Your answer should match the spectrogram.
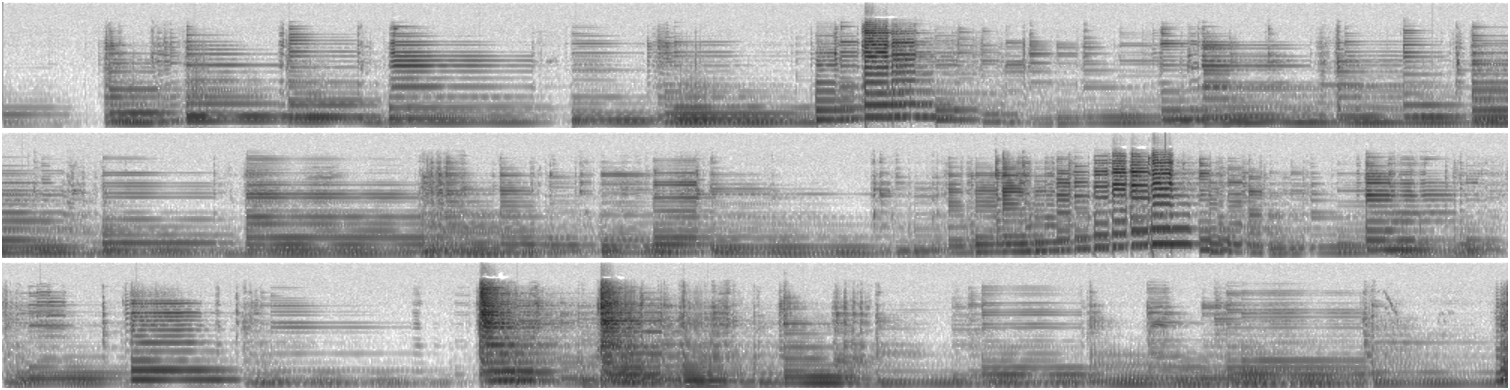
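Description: Electric guitar, a Telecaster-style instrument, playing a melodic passage of single notes and chords through a Walrus Audio Monument tremolo pedal, with a few bent notes gliding up and down. Near the end the playing drops out briefly, then comes back in with a loud chord.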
